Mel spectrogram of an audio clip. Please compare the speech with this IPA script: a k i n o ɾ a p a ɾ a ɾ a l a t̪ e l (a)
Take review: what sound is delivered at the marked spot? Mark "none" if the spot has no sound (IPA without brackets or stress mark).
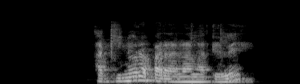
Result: e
